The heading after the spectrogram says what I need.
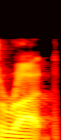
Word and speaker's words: Seurat: see a picture of george sarat is what americans say the french say josh so take that as you will since you're american you can just say george sarat and you can see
